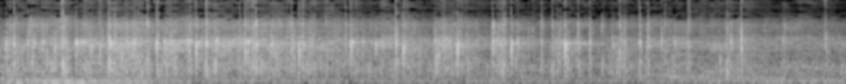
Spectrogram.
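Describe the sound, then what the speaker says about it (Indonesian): Applause from a live audience at a stage hypnosis show, a dense patter of many hands clapping steadily and fairly close, lasting the whole stretch before tapering slightly. "Tepuk tangannya"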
